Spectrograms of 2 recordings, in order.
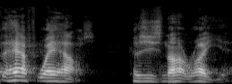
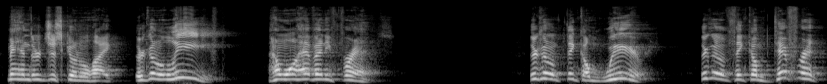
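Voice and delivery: higher, louder worried pleading, retold; anxious protest; 5 semitones higher, 4 dB louder than usual. Preacher recalls fearing friends would leave, anxious higher pleading. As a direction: replay the panic of losing your friends. Retelling fear of losing friends.

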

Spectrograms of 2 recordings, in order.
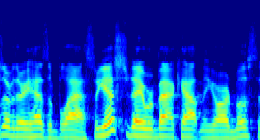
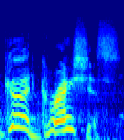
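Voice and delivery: exasperated amusement; 8 semitones higher, much slower than usual. Real, not acted.

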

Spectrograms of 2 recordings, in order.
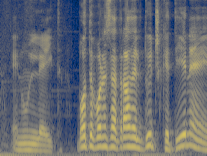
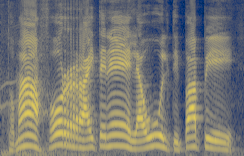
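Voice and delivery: loud triumphant gloating; gloating taunt; 3 semitones higher, 7 dB louder, slower than usual. Real, not acted. Player loudly gloating at the enemy after landing the ultimate. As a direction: rub the kill in her face.

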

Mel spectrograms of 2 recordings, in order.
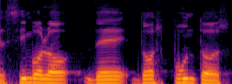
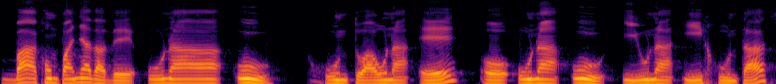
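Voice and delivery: ordinary delivery

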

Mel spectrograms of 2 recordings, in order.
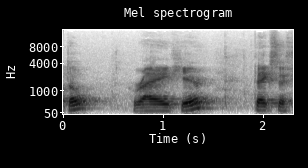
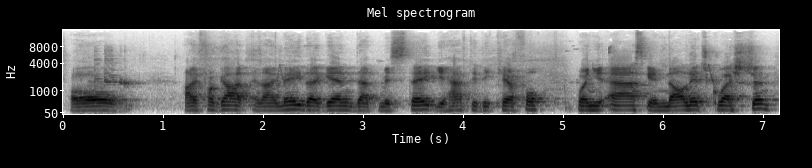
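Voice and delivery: normal talking voice

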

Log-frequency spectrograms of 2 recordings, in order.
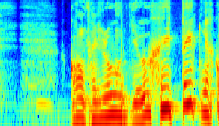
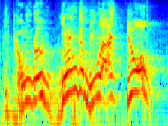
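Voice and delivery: scolding; 9 semitones higher, faster than usual. Acted. Scolding the grandson harshly.

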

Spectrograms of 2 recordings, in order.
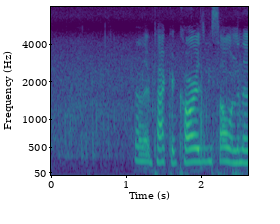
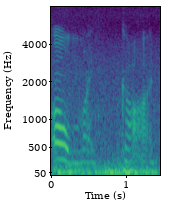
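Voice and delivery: startled; 2 semitones lower, 8 dB louder, slower than usual. Real, not acted. Startled by a jump scare.

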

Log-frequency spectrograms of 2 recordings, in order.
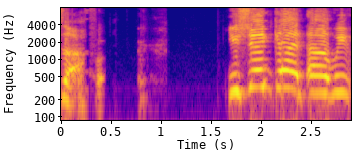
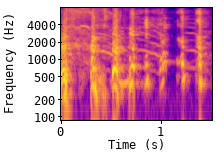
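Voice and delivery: high laugh; 11 semitones higher, 4 dB quieter than usual. Real, not acted. Laughs after giving up.

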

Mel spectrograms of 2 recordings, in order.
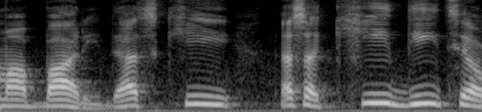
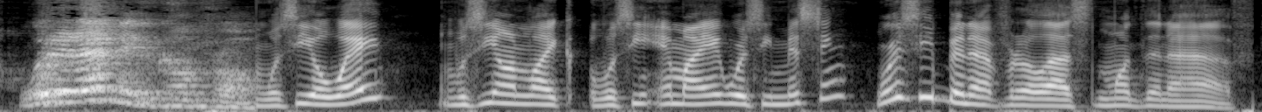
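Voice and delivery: outraged rant; 2 semitones higher, 7 dB louder than usual. Real, not acted. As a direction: rant at the chat, demanding answers. Ranting about her hidden boyfriend.

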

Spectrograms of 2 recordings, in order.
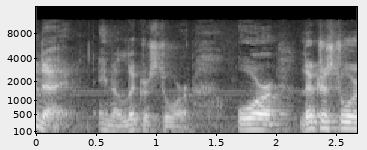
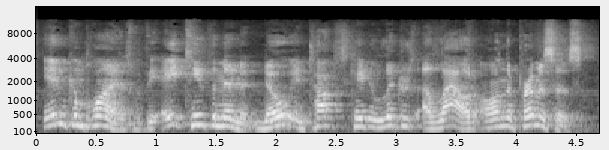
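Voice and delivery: lightly put-on, higher official voice; mock official proclamation; 6 semitones higher than usual. Cops citing the Amendment while drinking, mock official proclamation.

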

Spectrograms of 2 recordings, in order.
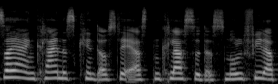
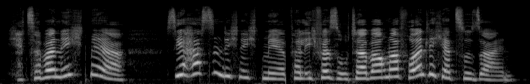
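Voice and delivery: loud, much higher angry cry; angry shout; 4 semitones higher, 8 dB louder than usual. Acted. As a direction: shout back defiantly. Tom yells back at Draco.

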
